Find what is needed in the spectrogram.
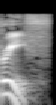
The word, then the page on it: brief: anglais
